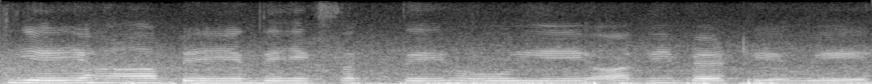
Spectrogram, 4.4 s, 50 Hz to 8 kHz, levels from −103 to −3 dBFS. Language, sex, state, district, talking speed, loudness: Hindi, female, Haryana, Charkhi Dadri, 135 wpm, -16 LUFS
